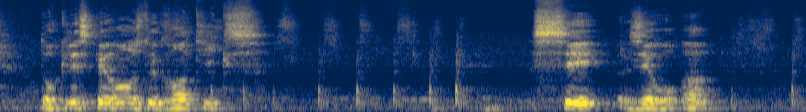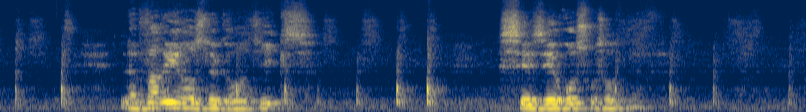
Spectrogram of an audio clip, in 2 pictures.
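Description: An elderly man speaks calmly and clearly in short phrases, close by.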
